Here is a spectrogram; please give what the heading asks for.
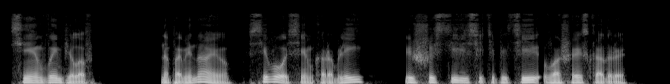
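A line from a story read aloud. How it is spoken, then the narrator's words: Calm correction. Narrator (Russian): спокойно поправил Суровцева граф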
